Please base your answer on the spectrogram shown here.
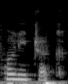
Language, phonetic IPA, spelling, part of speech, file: Polish, [pɔˈlʲit͡ʃɛk], policzek, noun, Pl-policzek.ogg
